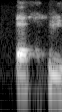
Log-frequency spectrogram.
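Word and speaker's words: parlé: আর আমরা যখন বলি জো পাখল বলি, আমরা আই স্পিক, জো পাখল বলি। আর এইটার উচ্চারণটাও হচ্ছে আপনার পাখলে, একশন এগু থাকলে এটা উ হয় না, এ হয়ে যায়, পাখলে।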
